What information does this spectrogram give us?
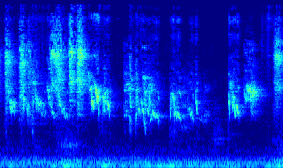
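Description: A budgerigar warbles a busy, scratchy run of chirps, squawks and chattering notes in quick bursts, with a low background hum.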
